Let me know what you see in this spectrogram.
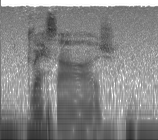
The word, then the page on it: dressage: British English; /ˈdɹɛs.ɑːʒ/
